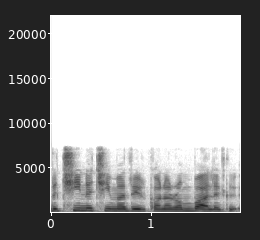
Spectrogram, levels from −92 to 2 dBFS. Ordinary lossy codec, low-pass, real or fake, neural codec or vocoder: none; 7.2 kHz; real; none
